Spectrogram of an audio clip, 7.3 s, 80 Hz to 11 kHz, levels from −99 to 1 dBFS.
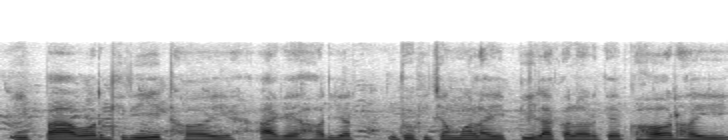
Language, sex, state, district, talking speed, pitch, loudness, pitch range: Bajjika, male, Bihar, Vaishali, 130 wpm, 145 Hz, -18 LUFS, 140-150 Hz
